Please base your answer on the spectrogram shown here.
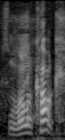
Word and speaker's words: monocoque: it was a monocoque monocoque is how you say it the monocoque chassis so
